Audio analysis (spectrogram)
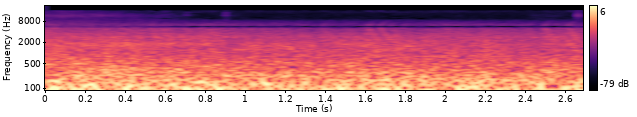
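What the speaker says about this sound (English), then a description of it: "He's getting it in on the long-range plasma cannon action." A steady, dense roar of heavy fire from a Big Bertha long-range plasma cannon in the strategy game Total Annihilation, broad and rumbling throughout with no distinct separate shots.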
